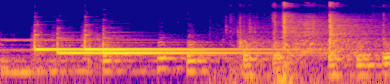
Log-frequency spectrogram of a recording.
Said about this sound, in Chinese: 然后又弯进了一条人烟稀少的小巷，他们停在一间两层楼的楼房，然后按了门铃。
